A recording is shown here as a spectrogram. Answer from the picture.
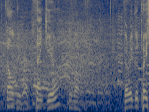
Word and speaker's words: Dalby: Just looking at the fat man for clarification of the pronunciation. Dalby.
